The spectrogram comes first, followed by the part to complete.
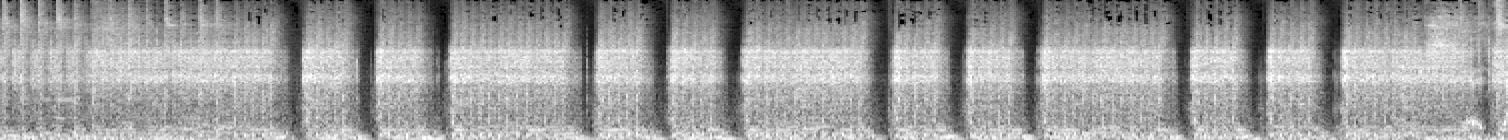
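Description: Instrumental death metal passage: heavily distorted electric guitars, bass and drums playing a stop-start riff. Short breaks come in groups of three, about three-quarters of a second apart, over most of the stretch.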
